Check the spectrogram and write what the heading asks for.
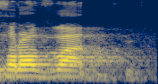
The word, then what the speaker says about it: khurafat: Karena tulisan ejaan lama ch curfat gitu. Khurafat.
